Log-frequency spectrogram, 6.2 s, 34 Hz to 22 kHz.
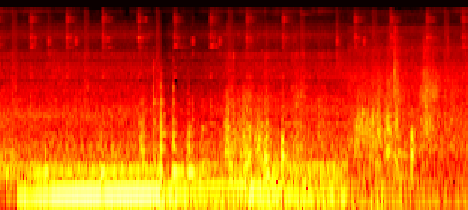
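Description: Ford F-150 pickup's engine working under load as its front tire pushes against a rock ledge: a deep rumble that eases off about four and a half seconds in. Rocks crunch and pop under the tire in the middle of it.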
